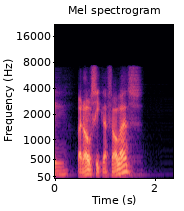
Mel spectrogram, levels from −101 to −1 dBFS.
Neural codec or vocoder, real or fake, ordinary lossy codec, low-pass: codec, 16 kHz, about 1 kbps, DyCAST, with the encoder's durations; fake; MP3, 48 kbps; 7.2 kHz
